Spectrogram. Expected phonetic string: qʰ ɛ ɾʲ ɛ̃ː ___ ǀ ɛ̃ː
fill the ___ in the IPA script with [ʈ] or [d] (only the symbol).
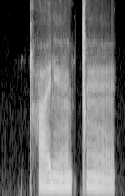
ʈ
